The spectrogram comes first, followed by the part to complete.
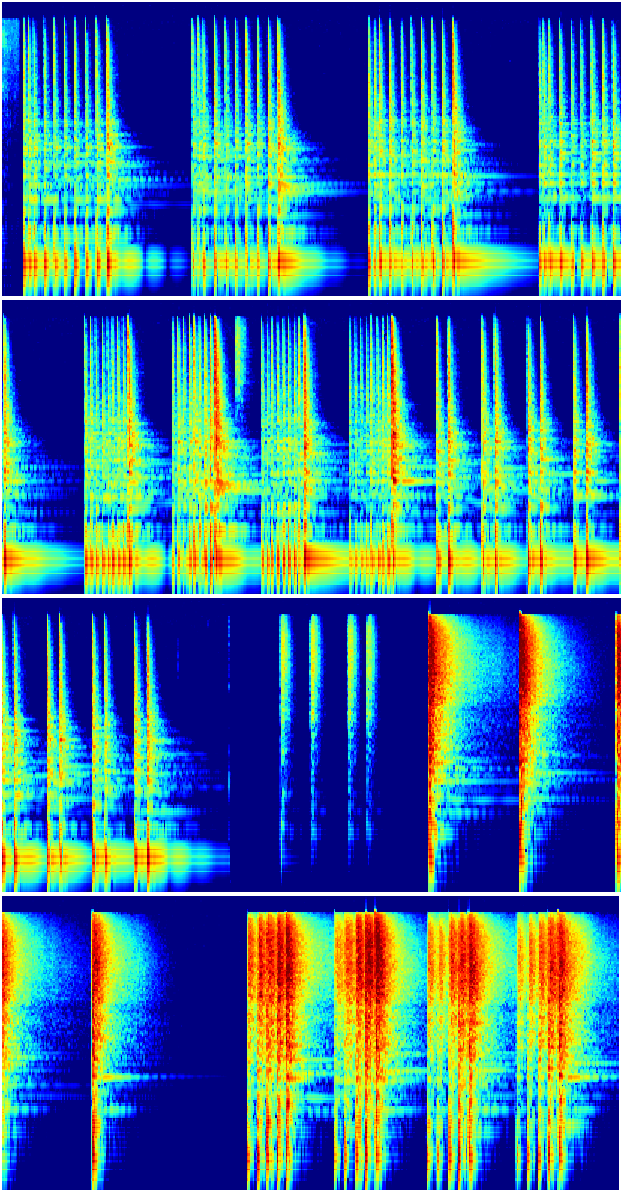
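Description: Ludwig Acro metal-shell snare drums played with sticks in single strokes. For about two-thirds of the time there are runs of quick, even strokes on one drum with a steady low ring under them. After a short pause come four separate hits a little over a second apart without that ring, then quick strokes again near the end.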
